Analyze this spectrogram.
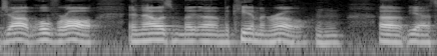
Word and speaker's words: Maika Monroe: did a good job overall and that was McKeon Monroe yeah that's how you say her name she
